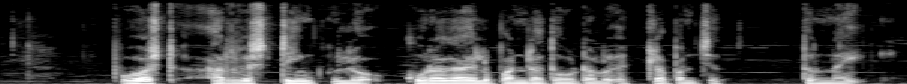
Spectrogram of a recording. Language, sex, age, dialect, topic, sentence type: Telugu, male, 25-30, Telangana, agriculture, question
